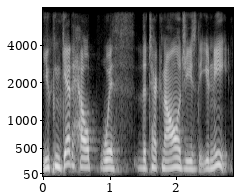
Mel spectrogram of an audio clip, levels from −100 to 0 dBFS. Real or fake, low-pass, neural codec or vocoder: real; 7.2 kHz; none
